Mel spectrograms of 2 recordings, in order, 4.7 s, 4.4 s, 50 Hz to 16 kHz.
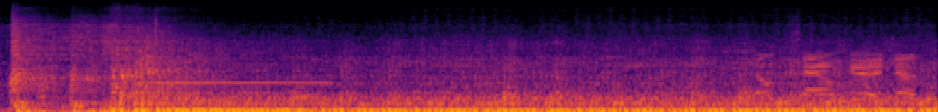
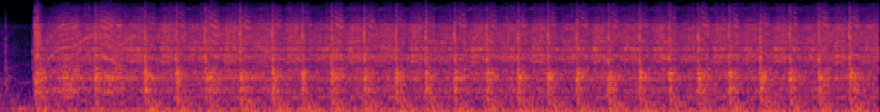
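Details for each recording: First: Dodge Neon SRT-4 in freezing weather, P0304 with the check-engine light blinking: cylinder 4 active misfire from no spark (P0456 EVAP also stored). The cold idle is a heavy, lumpy rumble that never evens out, running rough. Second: Dodge Neon SRT-4 with a cylinder 4 no-spark misfire (P0304), cold engine, coil unplugged for a compression test reading about 130 psi: even starter cranking at about three pulses a second with no uneven beats. Normal cranking, compression ruled out.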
